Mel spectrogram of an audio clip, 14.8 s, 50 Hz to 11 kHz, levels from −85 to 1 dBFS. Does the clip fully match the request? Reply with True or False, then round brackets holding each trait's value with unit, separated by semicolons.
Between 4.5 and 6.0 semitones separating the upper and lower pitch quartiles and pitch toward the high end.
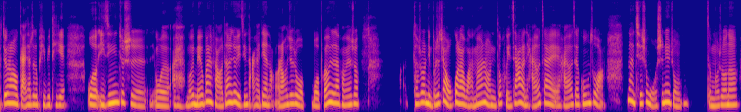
False (3.5 semitones; 210 Hz)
